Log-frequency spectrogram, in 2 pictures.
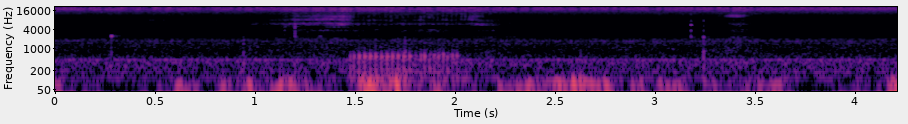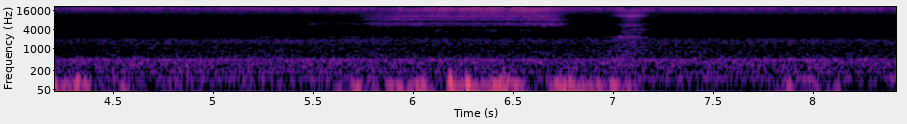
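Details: Pug napping, possibly dreaming, snoring in a flat-faced dog: low, irregular snorting and rumbling breaths with brief louder snorts.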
